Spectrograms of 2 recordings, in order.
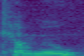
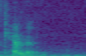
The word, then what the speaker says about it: Camus: i think it's pronounced camus but it has an s at the end but i'm pretty sure it's camus i might be wrong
